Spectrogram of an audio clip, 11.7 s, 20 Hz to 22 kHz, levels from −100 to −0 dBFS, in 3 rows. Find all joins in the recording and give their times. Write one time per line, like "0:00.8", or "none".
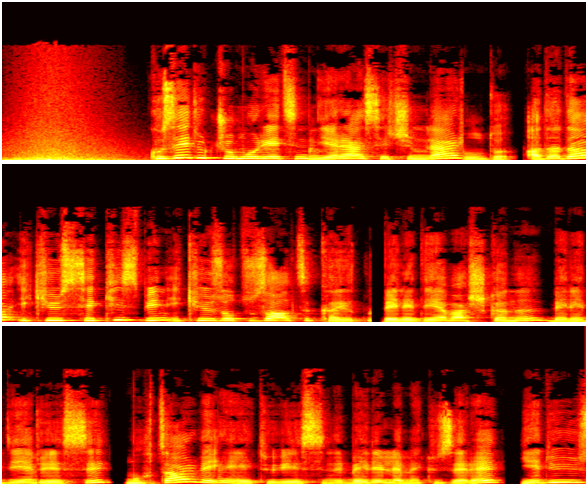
0:01.3
0:02.0
0:03.1
0:06.3
0:08.0
0:09.2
